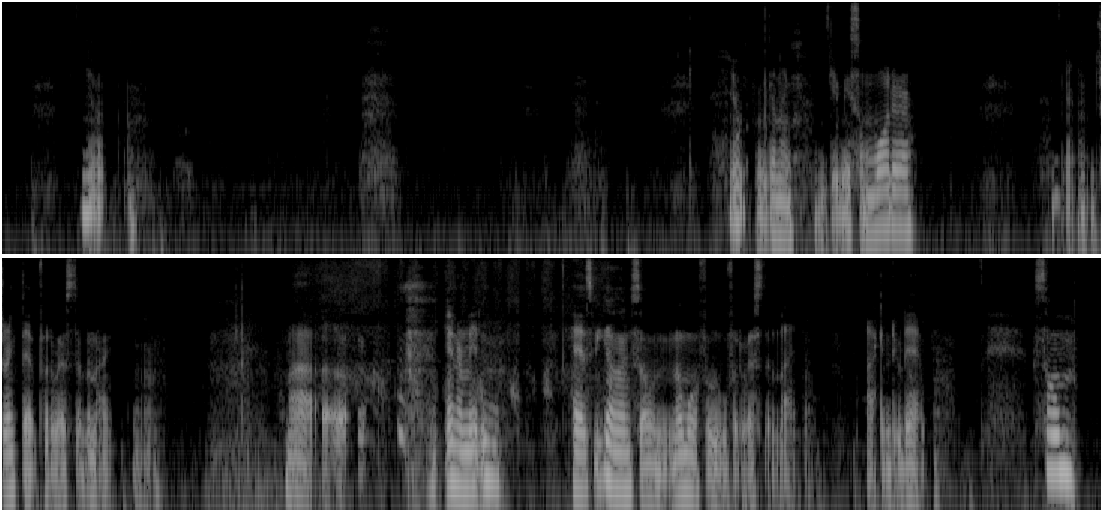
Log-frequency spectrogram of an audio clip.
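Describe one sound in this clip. A middle-aged woman speaks calmly and close up, with pauses.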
